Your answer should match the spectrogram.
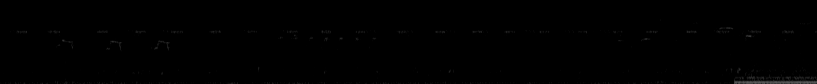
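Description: A small bird chirps softly in the distance, a few short scattered calls over a steady background of insects trilling, with a low hum rising near the end.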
